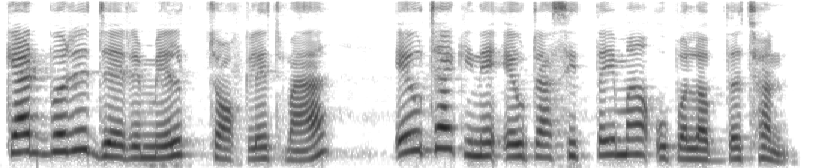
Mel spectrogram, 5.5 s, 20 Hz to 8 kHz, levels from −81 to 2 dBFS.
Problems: background sounds at intervals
